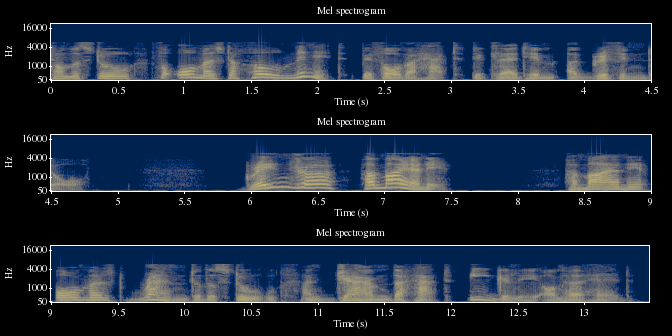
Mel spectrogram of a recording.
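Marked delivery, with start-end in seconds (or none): 5.9-7.5 high, slow, loud roll call; calling out a name. Acted. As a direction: draw the name out for the whole hall. Teacher calls out a name.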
